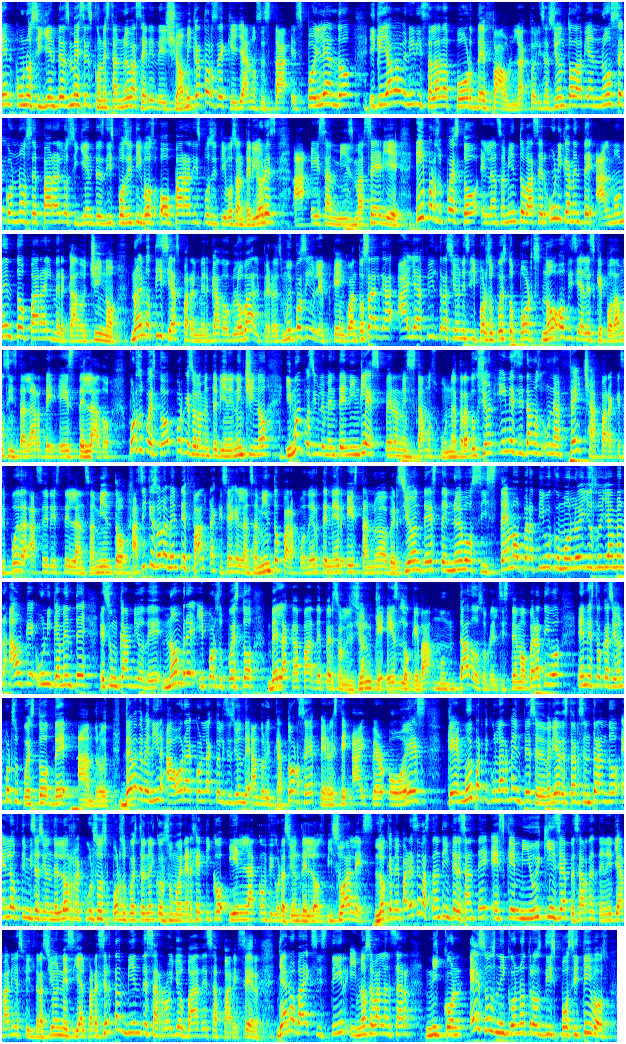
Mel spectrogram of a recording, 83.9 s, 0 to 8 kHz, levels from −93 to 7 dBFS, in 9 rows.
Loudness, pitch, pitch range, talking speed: -17 LUFS, 205 Hz, 170-240 Hz, 185 wpm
